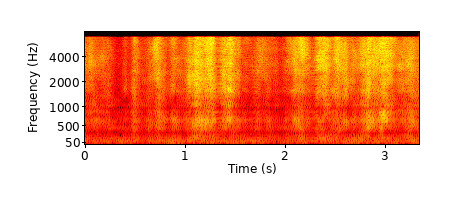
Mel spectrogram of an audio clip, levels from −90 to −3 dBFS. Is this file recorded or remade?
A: remade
